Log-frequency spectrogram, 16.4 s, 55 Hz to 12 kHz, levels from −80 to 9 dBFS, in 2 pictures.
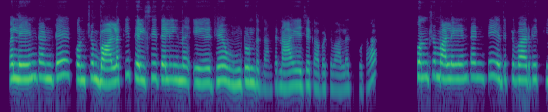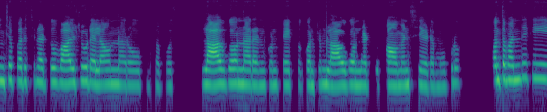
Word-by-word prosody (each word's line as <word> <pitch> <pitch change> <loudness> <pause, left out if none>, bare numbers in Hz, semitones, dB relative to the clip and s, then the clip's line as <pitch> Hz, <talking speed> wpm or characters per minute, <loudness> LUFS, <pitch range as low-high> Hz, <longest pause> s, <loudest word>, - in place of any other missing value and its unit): వాళ్ళేంటంటే, 275 +1 +5 0.2
కొంచం 265 +2 +1
వాళ్ళకీ 245 +8 +5
తెలిసి 260 +2 +2
తెలియని 260 -2 +1 0.2
ఏజే 225 +2 0
ఉండి 210 +2 -2
ఉంటదీ. 210 -5 -4
అంటే 165 +3 -17
నా 180 - -1 0.2
ఏజే 200 +1 -5
కబ్బటి 175 0 -13
వాళ్ళది 165 +2 -16
కూడా. 170 +8 -19 0.7
కొంచం 300 0 +1
వాళ్ళేంటంటే, 275 +2 +1
ఎదుటి 270 +1 -6
వారిని 260 0 +2
కించపరిచినట్టు 235 -2 -4
వాళ్ళు 215 +1 +3
చూడు 240 -2 -1
ఎలా 205 0 -1
ఉన్నారో 205 -1 -6 0.3
సపోస్ 195 +1 -17 0.5
లావుగావున్నారనుకుంటే, 205 -1 +2
కొ 205 - -20
కొంచం 210 +1 -6
లావుగా 195 +2 +2
ఉన్నట్టు 200 0 -6 0.2
కామెంట్స్ 200 +1 0
చేయటము. 190 -2 -7
ఇప్పుడు 225 +3 -11 0.5
కొంతమందికీ 265 +2 -1
225 Hz, 120 wpm, -22 LUFS, 200-265 Hz, 0.7 s, వాళ్ళేంటంటే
